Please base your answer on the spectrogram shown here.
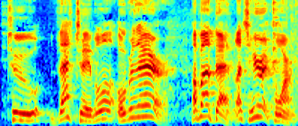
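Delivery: tongue-in-cheek big-top presenter; mock fanfare. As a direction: announce a table move like a circus act. Mock-grand announcement of a trivial show.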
